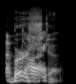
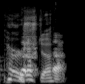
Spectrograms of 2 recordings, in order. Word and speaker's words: Perchta: Bershta. Pershta. – Or it's a hard C. I don't know. – It's Frel Pershta. – Yeah. – P-E-R-C-H-T-A.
